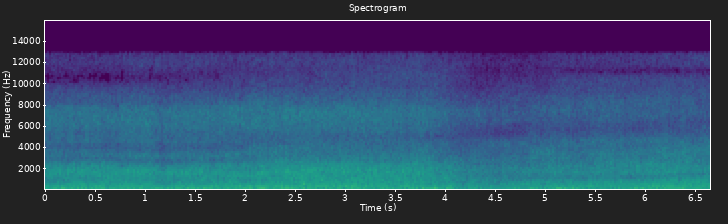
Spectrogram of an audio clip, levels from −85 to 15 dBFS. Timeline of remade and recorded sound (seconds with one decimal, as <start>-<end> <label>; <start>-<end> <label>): 0.0-1.8 recorded; 1.8-2.7 remade; 2.7-4.1 recorded; 4.1-5.1 remade; 5.1-6.7 recorded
